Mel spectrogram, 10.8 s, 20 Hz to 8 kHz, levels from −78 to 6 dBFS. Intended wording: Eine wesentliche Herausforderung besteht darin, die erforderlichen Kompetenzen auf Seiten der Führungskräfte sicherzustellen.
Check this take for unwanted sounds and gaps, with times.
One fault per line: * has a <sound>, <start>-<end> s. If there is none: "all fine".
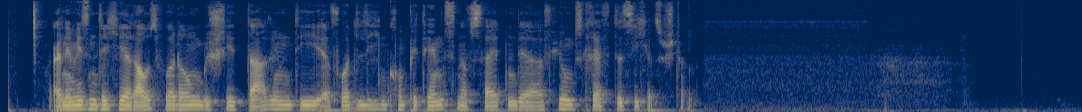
all fine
